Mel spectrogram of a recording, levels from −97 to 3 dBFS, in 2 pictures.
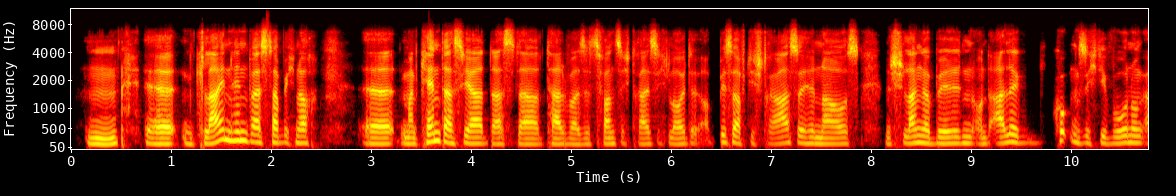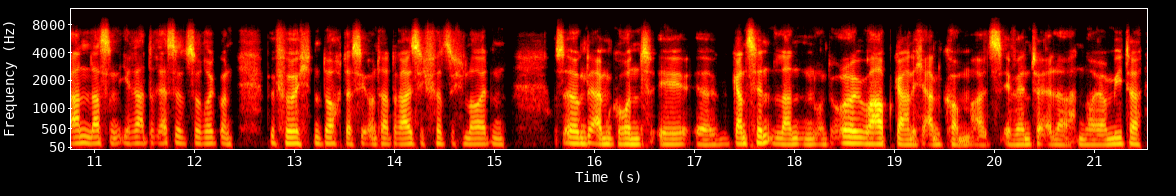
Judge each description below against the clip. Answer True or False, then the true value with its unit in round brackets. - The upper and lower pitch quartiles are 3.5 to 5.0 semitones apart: False (2.4 semitones)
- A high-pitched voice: False (140 Hz)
